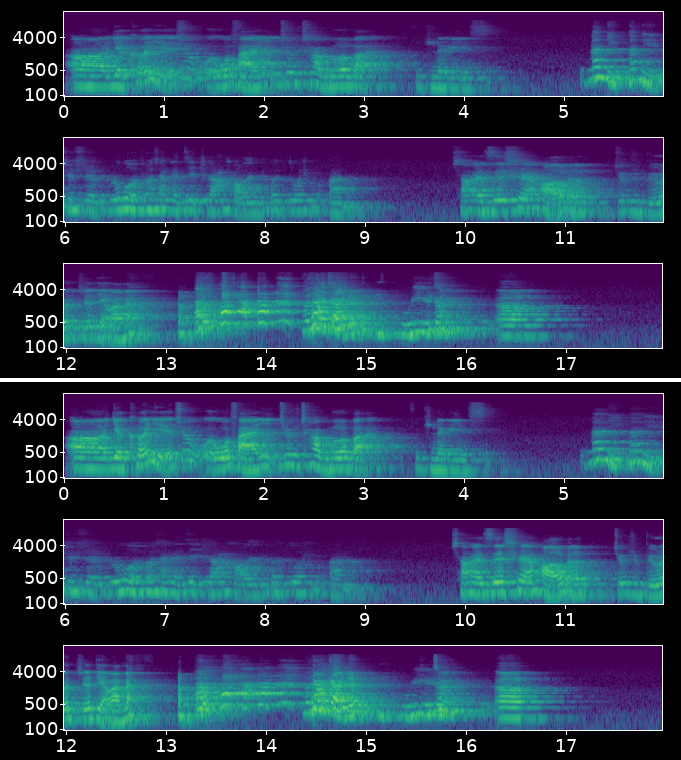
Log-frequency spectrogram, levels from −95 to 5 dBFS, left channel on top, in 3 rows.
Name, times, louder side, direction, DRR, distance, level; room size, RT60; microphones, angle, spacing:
voice 1, 0.0-3.2 3.5-4.1 9.9-11.2 11.5-12.7 13.1-13.4 14.5-15.0 15.7-16.0 16.3-16.6, right 4 dB, 90° right, 4 dB, 0.4 m, -29 dB
voice 2, 5.2-8.9 13.3-15.0 15.3-15.9, left 2 dB, 65° left, 4 dB, 0.4 m, -29 dB
3.2 x 2.0 x 3.2 m, 1.0 s
head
